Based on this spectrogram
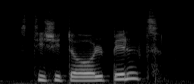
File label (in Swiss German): "digitalbild", alsace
